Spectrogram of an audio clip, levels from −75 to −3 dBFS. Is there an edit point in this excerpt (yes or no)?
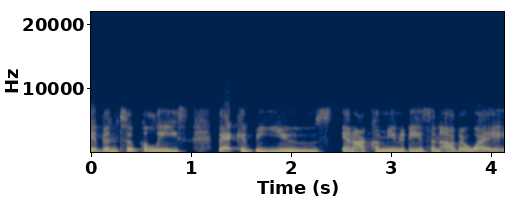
yes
